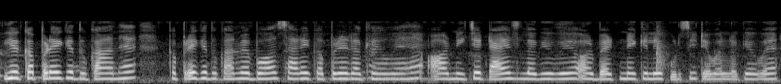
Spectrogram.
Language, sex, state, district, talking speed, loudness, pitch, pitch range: Hindi, female, Bihar, Katihar, 225 wpm, -15 LUFS, 260 Hz, 255-275 Hz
